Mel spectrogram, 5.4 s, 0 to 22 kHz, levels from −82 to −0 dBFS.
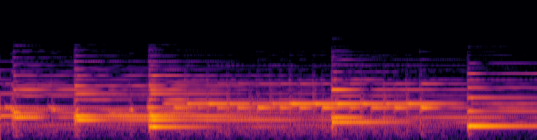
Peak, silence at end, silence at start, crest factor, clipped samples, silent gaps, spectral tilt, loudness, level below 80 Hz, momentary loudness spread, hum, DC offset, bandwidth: -6 dBFS; 0 s; 0 s; 20 dB; under 0.1%; none; -5.5 dB/octave; -25 LUFS; -68 dBFS; 8 LU; none; under 0.1%; 6 kHz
